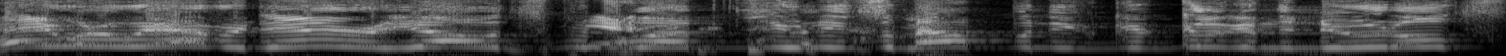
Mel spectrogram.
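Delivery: mock very high shout, like over a headset. Speaker showing family how they talk at home: acting out own yelling. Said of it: "you don't need to yell".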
